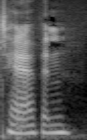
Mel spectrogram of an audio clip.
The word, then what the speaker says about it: Tappan: It's T-A-P-P-A-N. Tappan. Tappan. – Tappan. – Tappan. Who knows? You know those Jersey folks. – Tappan. – There you go. It's Tappan.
